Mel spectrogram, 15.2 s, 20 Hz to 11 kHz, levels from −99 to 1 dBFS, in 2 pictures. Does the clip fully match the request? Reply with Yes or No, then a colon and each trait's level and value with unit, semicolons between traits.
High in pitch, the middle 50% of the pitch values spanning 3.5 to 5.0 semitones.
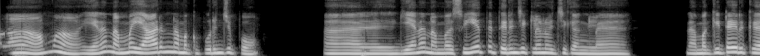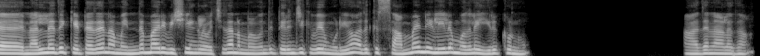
No: high, 220 Hz; average, 3.1 semitones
